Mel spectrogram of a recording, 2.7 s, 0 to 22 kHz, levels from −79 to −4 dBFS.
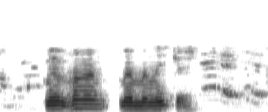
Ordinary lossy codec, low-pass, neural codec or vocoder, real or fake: AAC, 16 kbps; 7.2 kHz; none; real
